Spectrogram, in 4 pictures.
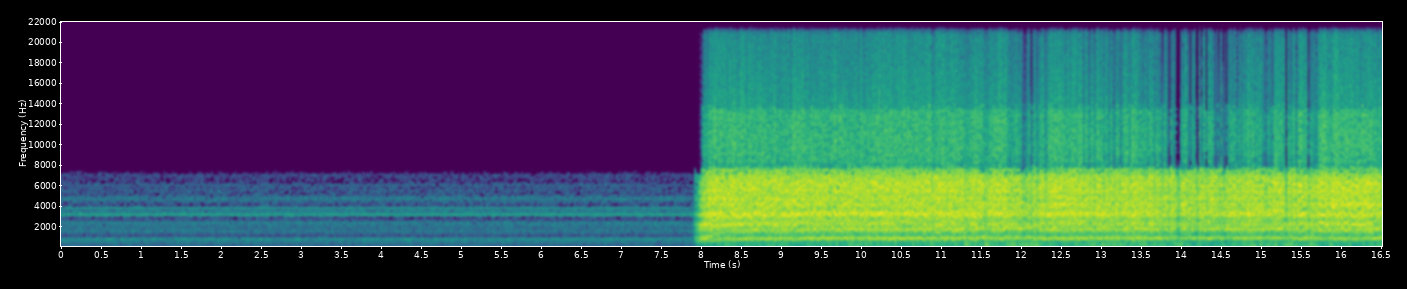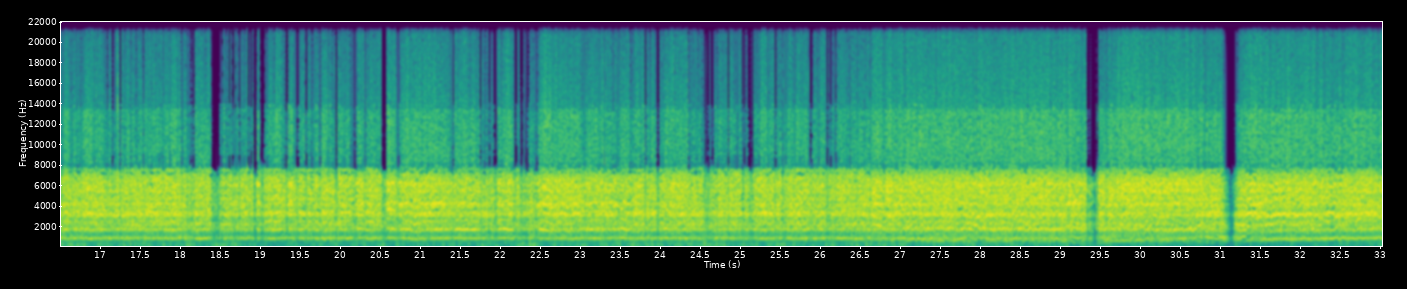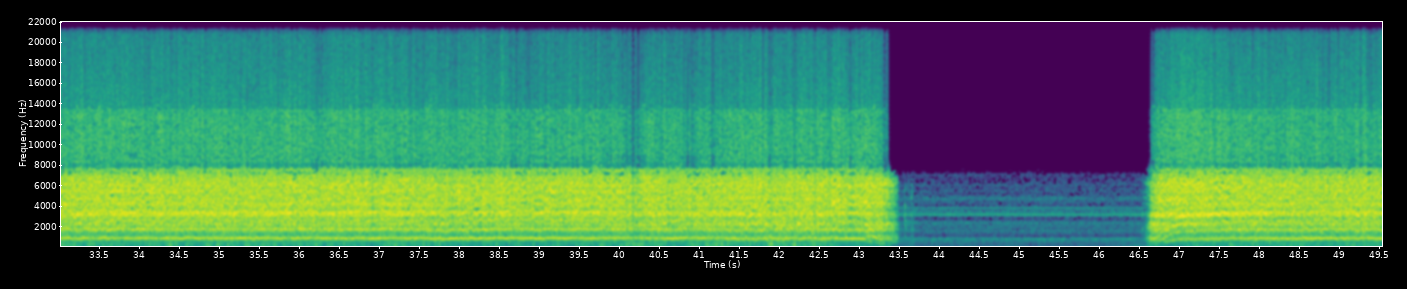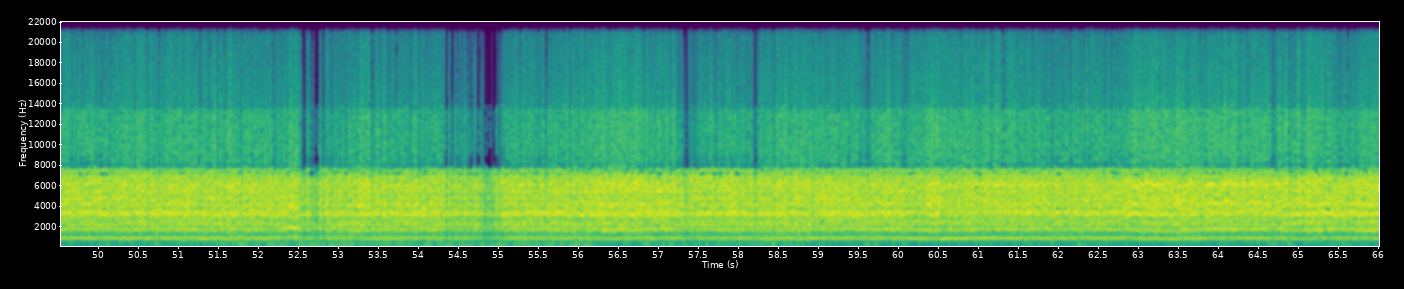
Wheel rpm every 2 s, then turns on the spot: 0, 0, 0, 10, 190, 230, 230, 230, 220, 230, 230, 230, 230, 210, 140, 150, 220, 230, 230, 230, 230, 130, 0, 130, 220, 230, 230, 230, 230, 230, 230, 220, 230.
none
